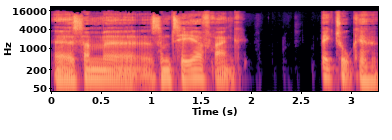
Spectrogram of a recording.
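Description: A man's voice: sits low, gravelly, husky, no room sound, clean studio sound. A man hosting a radio interview, asking his guest questions in a loose, chatty way. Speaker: radio host. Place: radio studio.

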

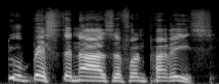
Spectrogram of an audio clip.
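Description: A man voicing a stern, blustering elderly master perfumer who scolds and mocks loudly, in an audiobook. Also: high-pitched, slow pace, no echo, studio quality, pitched above the performer's own voice, heavily acted. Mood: mocking. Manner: loud, scolding and mocking. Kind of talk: audiobook character voice.

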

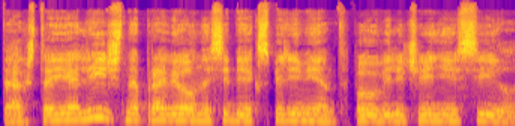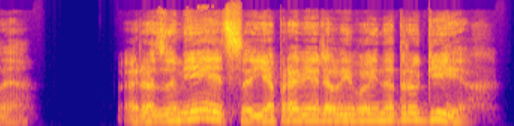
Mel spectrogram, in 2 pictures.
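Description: A man voicing a smug, menacing male demon lord with a dry voice, speaking slowly and in a drawn-out way. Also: fairly high pitch, steady tone, darkish tone, close to an everyday voice. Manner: slow, drawn-out, self-satisfied delivery.

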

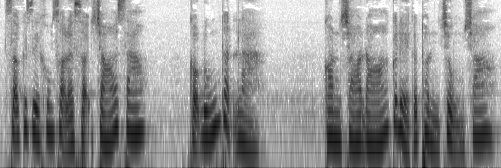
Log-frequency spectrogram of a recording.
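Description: Woman doing a brash boastful young guy, mellow husky tone, storybook reading. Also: medium pitch, animated, a little fast. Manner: brash, teasing. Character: cocky joking young man, boastful.

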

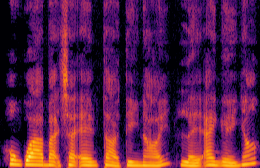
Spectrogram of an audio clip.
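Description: A woman's voice: medium pitch, fairly quick, no room sound, lightly acted. Woman doing a sneaky young woman, sugary on the surface, dry sound. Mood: confiding. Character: young woman Trà, sly and scheming.

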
